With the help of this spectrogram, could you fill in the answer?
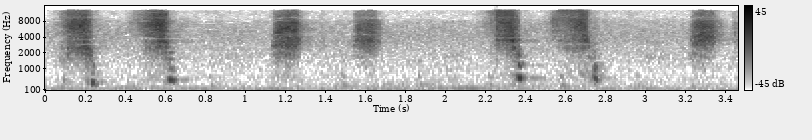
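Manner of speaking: put-on loud forced shushing of a beaten child; mock hushing. Mocking the parent who hits the child, loud hushing. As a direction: shush hard over the crying child. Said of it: "on fouette, on dit chut".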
